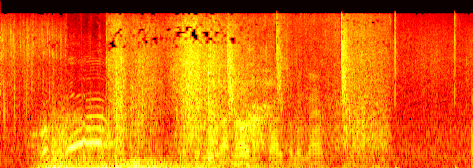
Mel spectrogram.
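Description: A body splashes heavily into water, followed by churning bubbles.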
